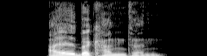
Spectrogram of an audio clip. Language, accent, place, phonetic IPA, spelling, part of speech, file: German, Germany, Berlin, [ˈalbəˌkantn̩], allbekannten, adjective, De-allbekannten.ogg
- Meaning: inflection of allbekannt: 1. strong genitive masculine/neuter singular 2. weak/mixed genitive/dative all-gender singular 3. strong/weak/mixed accusative masculine singular 4. strong dative plural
